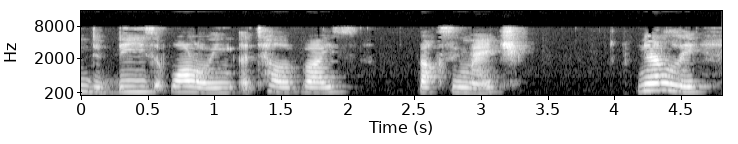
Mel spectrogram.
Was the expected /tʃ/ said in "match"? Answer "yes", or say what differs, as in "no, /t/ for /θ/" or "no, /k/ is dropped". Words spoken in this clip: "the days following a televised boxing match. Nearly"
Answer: yes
